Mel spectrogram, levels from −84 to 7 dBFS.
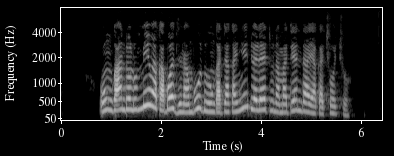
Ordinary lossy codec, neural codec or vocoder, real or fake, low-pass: MP3, 48 kbps; none; real; 7.2 kHz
